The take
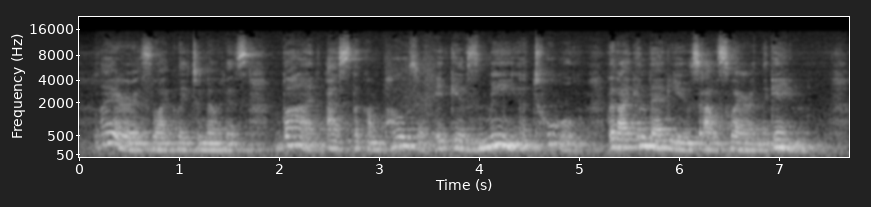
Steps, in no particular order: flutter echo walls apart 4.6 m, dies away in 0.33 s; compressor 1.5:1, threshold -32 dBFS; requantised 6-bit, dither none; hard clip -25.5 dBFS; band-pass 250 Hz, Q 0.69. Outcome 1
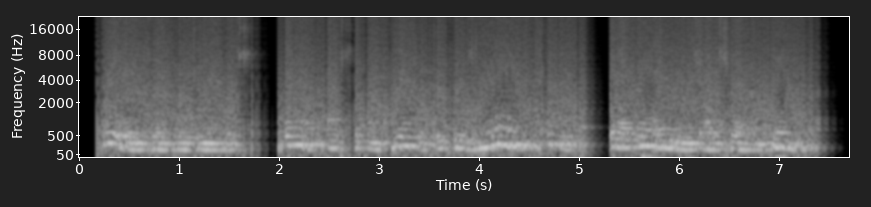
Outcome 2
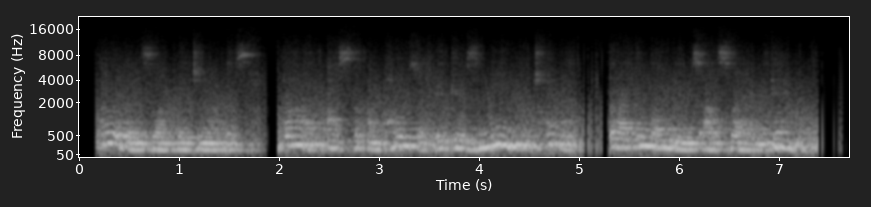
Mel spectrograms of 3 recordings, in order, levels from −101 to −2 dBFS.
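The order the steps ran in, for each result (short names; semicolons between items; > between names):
band-pass > hard clip > requantised > compressor > flutter echo; compressor > flutter echo > requantised > hard clip > band-pass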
